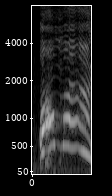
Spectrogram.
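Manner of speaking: high call of Oma; yelling for grandma after a fall down the stairs. Retold or imitated. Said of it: "saya langsung teriak".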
